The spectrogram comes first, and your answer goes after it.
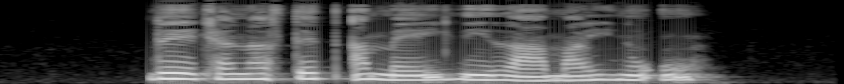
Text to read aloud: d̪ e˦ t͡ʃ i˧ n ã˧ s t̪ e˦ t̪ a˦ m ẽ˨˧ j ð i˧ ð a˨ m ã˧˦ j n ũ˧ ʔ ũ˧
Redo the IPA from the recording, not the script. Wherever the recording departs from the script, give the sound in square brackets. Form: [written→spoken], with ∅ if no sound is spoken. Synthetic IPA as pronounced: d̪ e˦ t͡ʃ [i˧→a˧] n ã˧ s t̪ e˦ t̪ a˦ m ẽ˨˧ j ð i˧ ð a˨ m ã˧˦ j n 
